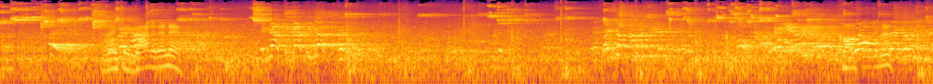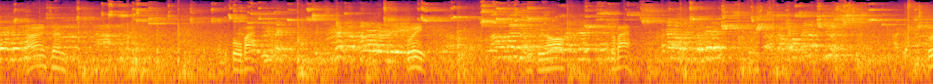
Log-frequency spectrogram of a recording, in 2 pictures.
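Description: Basketball game play on a hardwood gym court: a ball bouncing with players' voices calling out, echoing in the large hall.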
